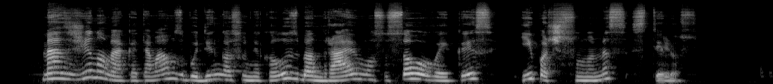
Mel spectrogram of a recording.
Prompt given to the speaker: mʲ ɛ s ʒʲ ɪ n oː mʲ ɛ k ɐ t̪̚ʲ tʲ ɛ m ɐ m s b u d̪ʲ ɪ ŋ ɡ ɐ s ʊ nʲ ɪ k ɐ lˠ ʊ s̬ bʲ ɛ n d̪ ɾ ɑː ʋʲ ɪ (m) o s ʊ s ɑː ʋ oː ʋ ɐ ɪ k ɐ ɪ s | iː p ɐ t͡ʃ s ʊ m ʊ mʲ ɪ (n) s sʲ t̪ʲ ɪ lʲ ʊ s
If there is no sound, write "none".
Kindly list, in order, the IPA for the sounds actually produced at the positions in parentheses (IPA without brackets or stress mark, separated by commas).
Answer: m, none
